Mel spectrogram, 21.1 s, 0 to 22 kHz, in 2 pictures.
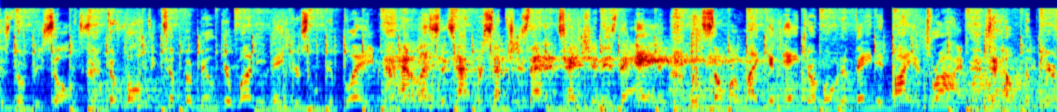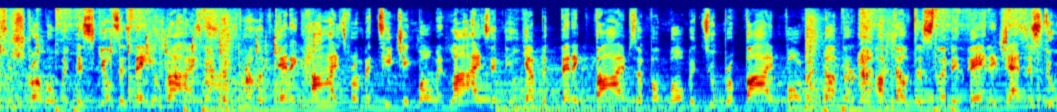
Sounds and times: Pop music: 0.0s - 21.1s.

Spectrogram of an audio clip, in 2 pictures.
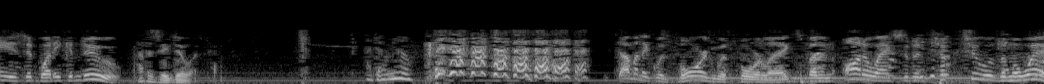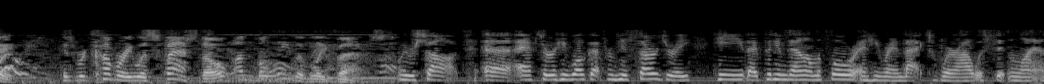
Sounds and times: Speech: 6.2s - 20.8s.

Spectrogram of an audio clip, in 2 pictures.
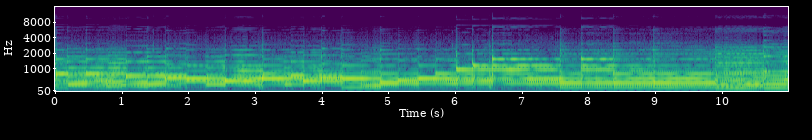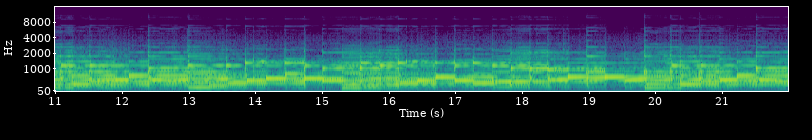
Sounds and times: Music: 0.0s - 21.9s.

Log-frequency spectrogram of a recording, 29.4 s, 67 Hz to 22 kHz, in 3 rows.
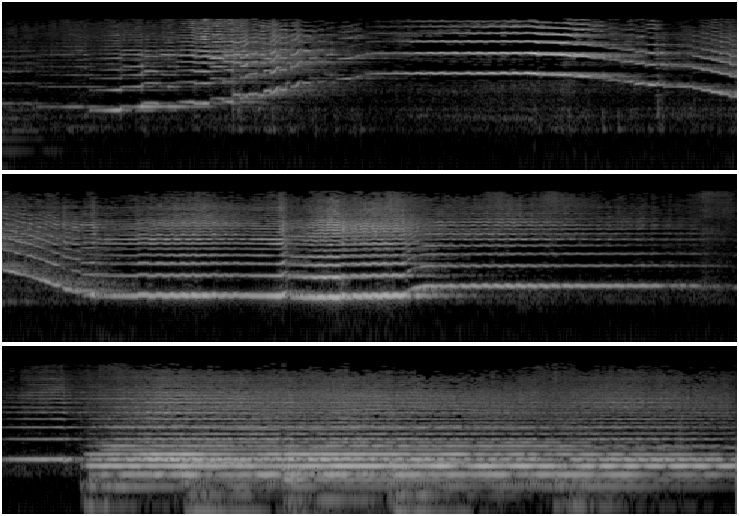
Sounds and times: Bowed string instrument: 0.0s - 29.4s.

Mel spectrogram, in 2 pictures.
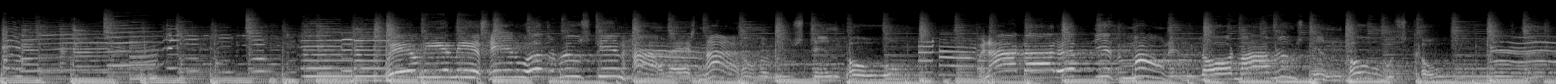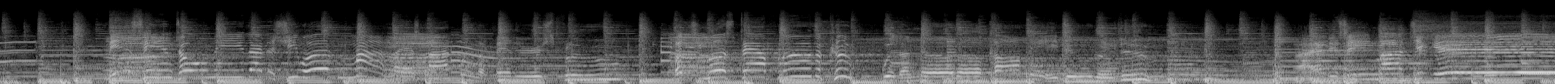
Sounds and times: Music: 0.0s - 31.1s.

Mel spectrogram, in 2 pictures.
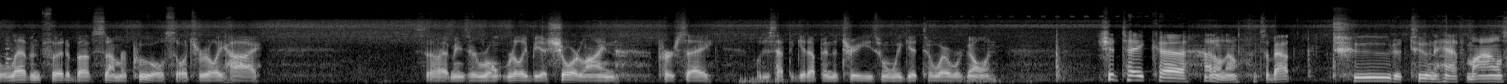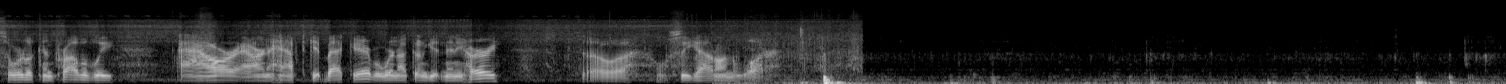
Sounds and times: Speech: 0.0s - 2.6s, 4.2s - 10.0s, 11.0s - 16.2s, 16.8s - 20.1s, 20.9s - 22.9s.

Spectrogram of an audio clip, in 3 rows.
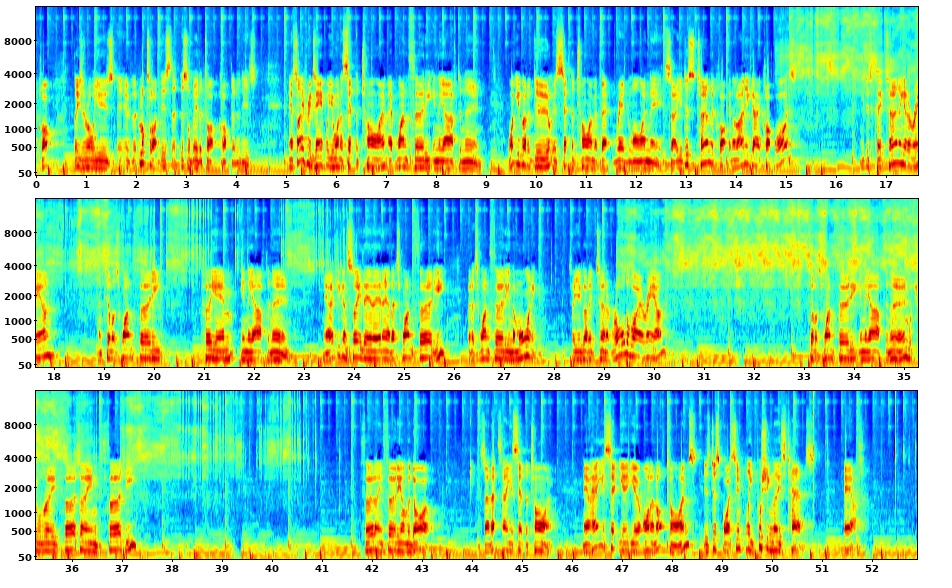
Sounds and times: Speech: 0.0s - 4.4s, 5.0s - 15.2s, 16.5s - 18.1s, 18.9s - 20.2s, 21.0s - 22.7s, 23.4s - 30.4s, 33.1s - 37.4s, 41.8s - 43.3s, 44.2s - 51.9s
Music: 0.0s - 52.9s.

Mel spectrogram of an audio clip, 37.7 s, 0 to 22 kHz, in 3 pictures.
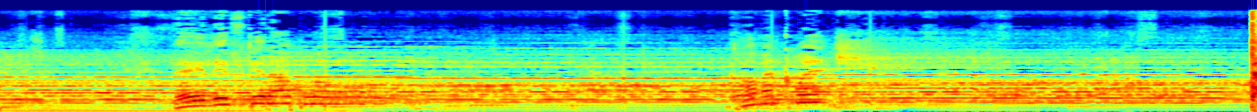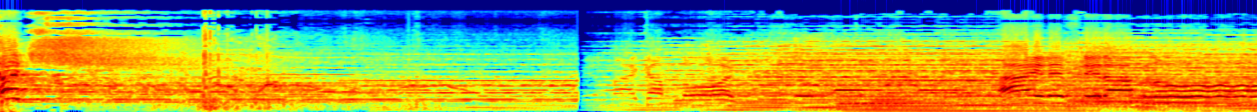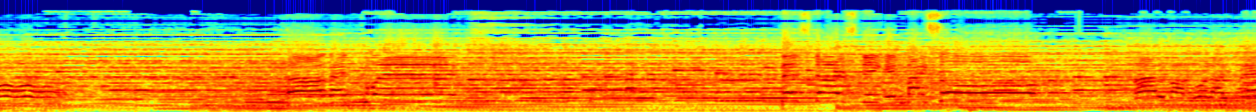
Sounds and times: Music: 0.0s - 37.7s.

